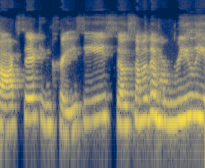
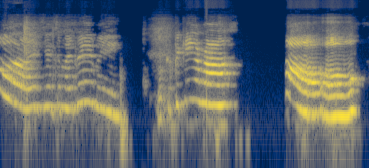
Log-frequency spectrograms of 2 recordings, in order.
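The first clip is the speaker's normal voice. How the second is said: cooing at a pet; 9 semitones higher than usual. Real, not acted. Cooing over her dog.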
